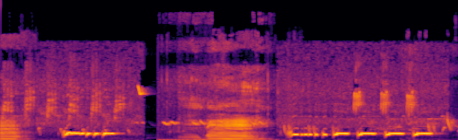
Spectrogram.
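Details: Cows returning from the fields to the pen in the afternoon, part of a herd of dozens: one drawn-out low moo sits among loud, rapid chirpy bird phrases before and after.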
